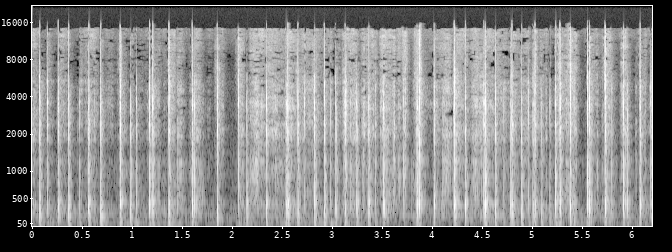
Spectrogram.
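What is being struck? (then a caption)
Wooden board. Fingertips and long nails tap fast on a flat, solid wooden board with visible grain. Dozens of short, dry, crisp clicks come in a rapid, uneven run, each with a woody midrange knock and a bright tick on top. They die out almost instantly with no ring.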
